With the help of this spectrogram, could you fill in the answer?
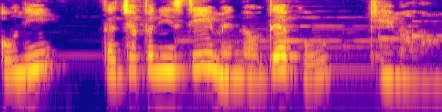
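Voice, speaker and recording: Lively intonation and a moderate pace come through over music in the background. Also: woman. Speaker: bedtime storyteller. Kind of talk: English narration of folktale. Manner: soft-spoken.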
